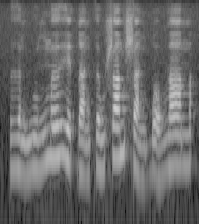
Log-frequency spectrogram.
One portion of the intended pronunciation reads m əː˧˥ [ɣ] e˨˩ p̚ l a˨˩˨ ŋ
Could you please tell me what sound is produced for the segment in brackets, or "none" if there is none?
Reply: ɣ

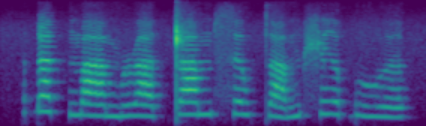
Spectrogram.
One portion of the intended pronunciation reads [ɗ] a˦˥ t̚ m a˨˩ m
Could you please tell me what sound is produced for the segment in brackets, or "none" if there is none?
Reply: ɗ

